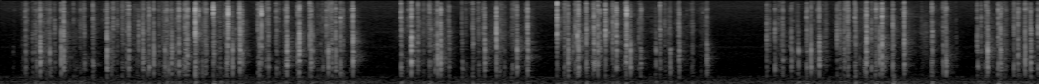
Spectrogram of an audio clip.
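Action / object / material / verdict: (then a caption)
tap / plastic keyboard with round keycaps / plastic / none. A white and pink cat-shaped keyboard with round plastic keycaps and a hollow plastic case is typed on with the fingertips of both hands. Quick, bright plastic clicks come in rapid bursts separated by short pauses, each tap dying away almost instantly. A steady low hum runs underneath throughout.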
